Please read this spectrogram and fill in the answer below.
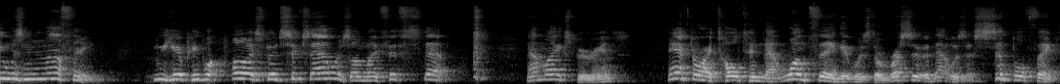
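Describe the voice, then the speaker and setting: A loud, high male voice with lively intonation at a moderate pace, plus audible room echo. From United States. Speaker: recovering alcoholic sharing at a meeting. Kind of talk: recovery meeting share. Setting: meeting room with audience.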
